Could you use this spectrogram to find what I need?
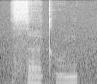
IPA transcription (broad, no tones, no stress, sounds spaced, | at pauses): s æ kʰ u n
